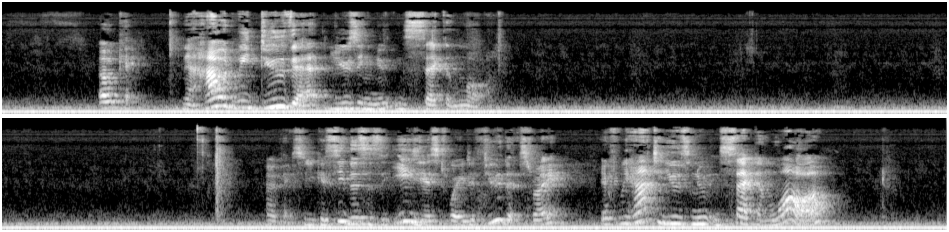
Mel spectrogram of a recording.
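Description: A young woman speaks calmly, as if teaching.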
